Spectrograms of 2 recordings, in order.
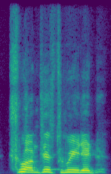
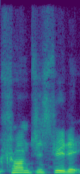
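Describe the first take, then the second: First: It is said in a gleeful, delighted tone. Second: It is said in a plain, neutral tone. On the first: The speaker is pleased by the news. The speaker calls it wrong. "he's saying it with like glee in his voice" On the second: The news is reported soberly. The speaker calls it right. "he doesn't say it like"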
